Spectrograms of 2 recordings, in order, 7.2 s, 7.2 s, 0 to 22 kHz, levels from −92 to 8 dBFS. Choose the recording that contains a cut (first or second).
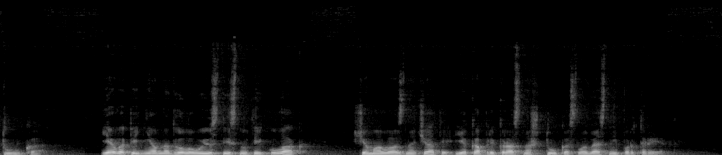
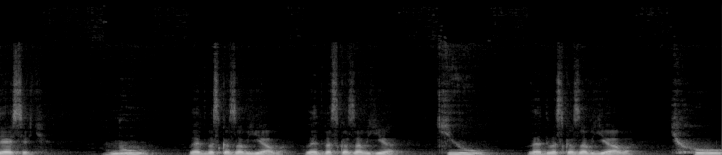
second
